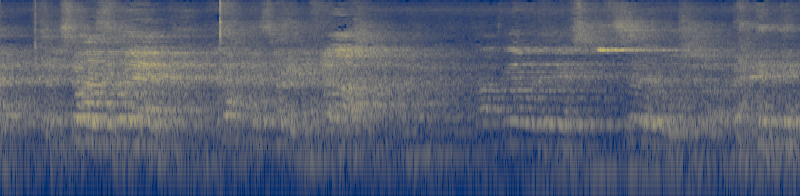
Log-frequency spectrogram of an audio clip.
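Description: Players' voices talking in a sports hall, with a couple of brief sharp taps early on.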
